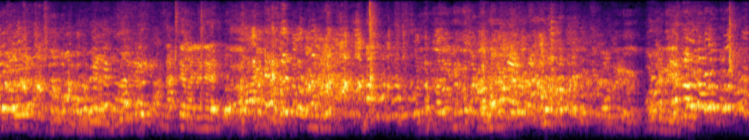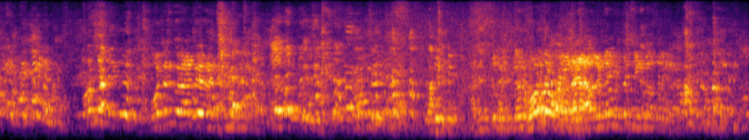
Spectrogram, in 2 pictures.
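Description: Several men and women chatter and talk over one another nearby.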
